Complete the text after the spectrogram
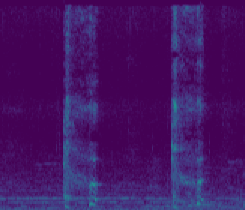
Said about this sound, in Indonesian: Kok batuk deh.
